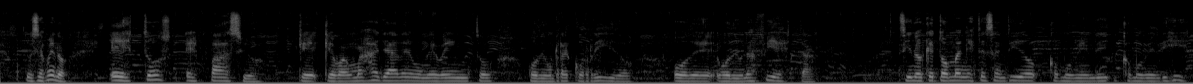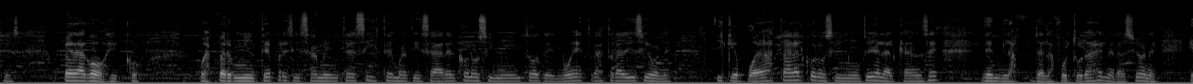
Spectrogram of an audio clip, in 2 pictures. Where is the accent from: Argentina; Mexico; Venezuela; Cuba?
Venezuela; Caracas, Capital District; lo digo porque soy caraqueño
